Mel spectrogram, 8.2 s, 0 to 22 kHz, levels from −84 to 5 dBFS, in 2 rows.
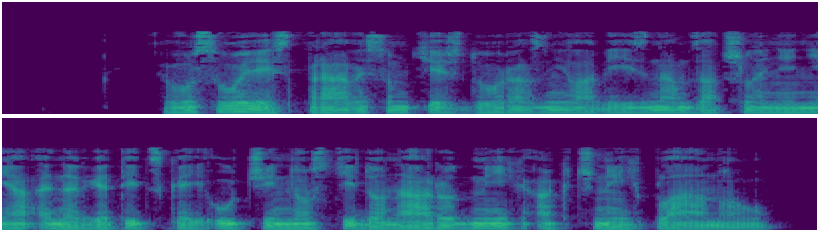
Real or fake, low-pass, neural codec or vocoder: real; 7.2 kHz; none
